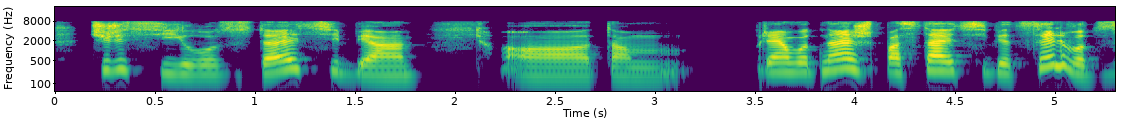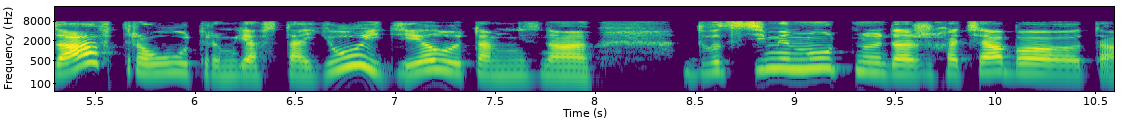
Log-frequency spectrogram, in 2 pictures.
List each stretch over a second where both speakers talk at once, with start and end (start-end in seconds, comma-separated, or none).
none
